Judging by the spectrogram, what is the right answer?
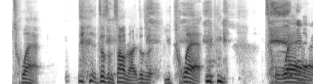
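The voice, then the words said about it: Put-on American accent. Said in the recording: “I'm going to do my best American accent.”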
